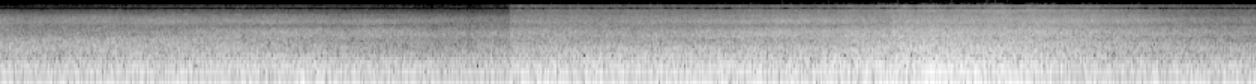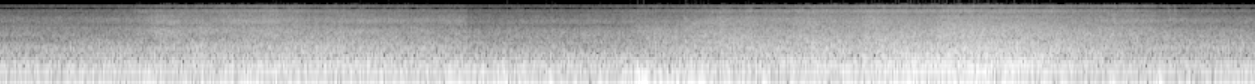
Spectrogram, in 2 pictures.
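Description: Ocean surf breaking and washing up the sand, swelling twice, with wind buffeting the microphone.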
